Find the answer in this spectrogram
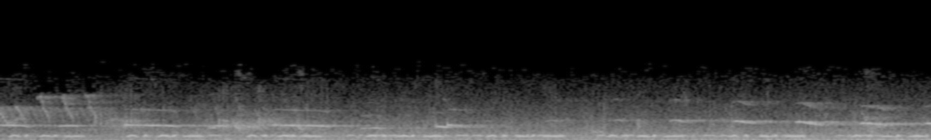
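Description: Several birds calling: a low call repeated rapidly in short phrases, with higher whistled notes, some sliding down in pitch, every half second or so.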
